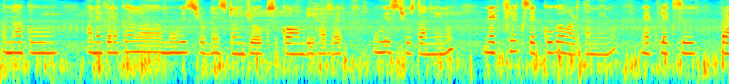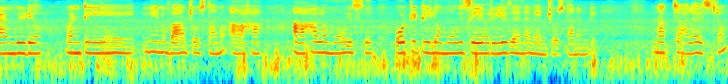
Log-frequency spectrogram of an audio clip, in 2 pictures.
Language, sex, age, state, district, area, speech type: Telugu, female, 18-30, Andhra Pradesh, Guntur, urban, spontaneous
